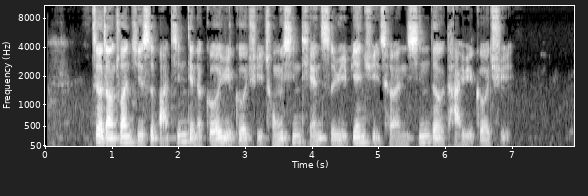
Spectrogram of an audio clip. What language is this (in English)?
Chinese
